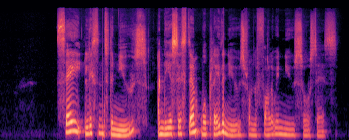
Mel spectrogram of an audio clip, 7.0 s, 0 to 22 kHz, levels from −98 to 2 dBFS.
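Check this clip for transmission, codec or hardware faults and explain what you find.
Two level drops stand out. One channel drops out from 1.83 to 2.04 s, just before "to the news and", and again from 4.46 s to the end, after "assistant will play the". Losing one stereo side is the likely cause. The mono sum falls abruptly by about 6 dB and recovers only after the first drop.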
